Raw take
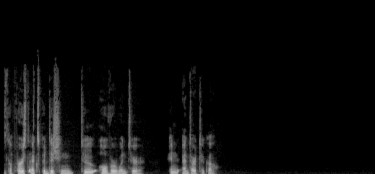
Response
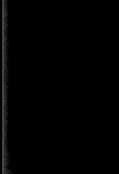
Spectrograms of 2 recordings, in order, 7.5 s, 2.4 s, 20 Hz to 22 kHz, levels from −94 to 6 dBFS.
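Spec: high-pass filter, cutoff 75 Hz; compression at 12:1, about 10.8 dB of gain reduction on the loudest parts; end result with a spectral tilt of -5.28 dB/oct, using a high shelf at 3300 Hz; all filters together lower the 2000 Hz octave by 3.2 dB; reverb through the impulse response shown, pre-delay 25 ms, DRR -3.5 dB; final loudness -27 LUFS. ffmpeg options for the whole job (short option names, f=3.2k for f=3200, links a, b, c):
-filter_complex "[0:a]highpass=75,equalizer=f=2k:t=o:g=-6.5,highshelf=f=3.3k:g=7.5,acompressor=threshold=-27dB:ratio=12,asplit=2[a][b];[1:a]atrim=start_sample=2205,adelay=25[c];[b][c]afir=irnorm=-1:irlink=0,volume=7.5dB[d];[a][d]amix=inputs=2:normalize=0,volume=1.5dB"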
